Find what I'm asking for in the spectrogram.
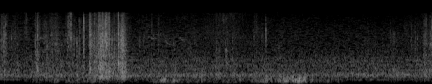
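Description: Honeybees buzzing around an open hive while a small colony is moved from a nucleus box into a full hive, a dense steady hum with a brief louder swell, no talking.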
